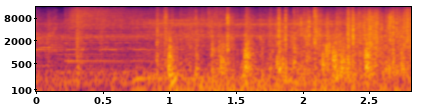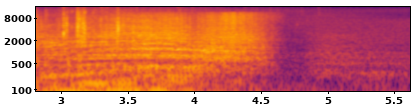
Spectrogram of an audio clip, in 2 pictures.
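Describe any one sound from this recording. Heavy stone blocks crash down and rumble.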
